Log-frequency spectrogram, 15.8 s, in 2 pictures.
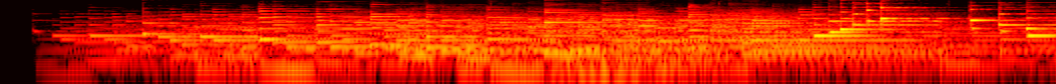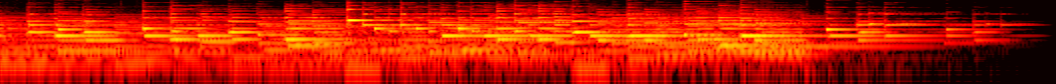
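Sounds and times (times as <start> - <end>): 
grand piano: 0.2 - 15.8.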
